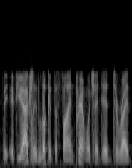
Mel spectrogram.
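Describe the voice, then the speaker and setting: A man's voice: medium pitch, fast talker, no echo. Man in his thirties on a phone line. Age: 30s. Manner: earnest, full of restarts and filler. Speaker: guest, newspaper writer. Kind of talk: radio interview, explaining. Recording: thin phone-line sound.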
